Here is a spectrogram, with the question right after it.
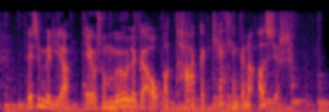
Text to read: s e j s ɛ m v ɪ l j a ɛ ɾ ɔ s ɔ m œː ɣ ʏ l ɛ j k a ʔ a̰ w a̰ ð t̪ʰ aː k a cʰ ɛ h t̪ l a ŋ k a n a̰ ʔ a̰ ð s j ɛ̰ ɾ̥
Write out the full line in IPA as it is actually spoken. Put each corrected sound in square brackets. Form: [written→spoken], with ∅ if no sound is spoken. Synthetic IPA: [s→θ] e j s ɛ m v ɪ l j a ɛ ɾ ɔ s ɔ m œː ɣ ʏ l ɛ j k a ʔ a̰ w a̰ ð t̪ʰ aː k a cʰ ɛ h t̪ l [a→i] ŋ k a n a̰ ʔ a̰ ð s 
